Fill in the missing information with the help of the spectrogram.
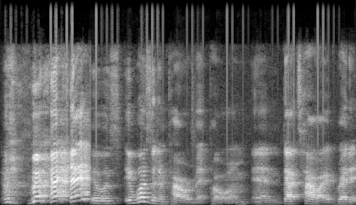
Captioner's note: laughs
